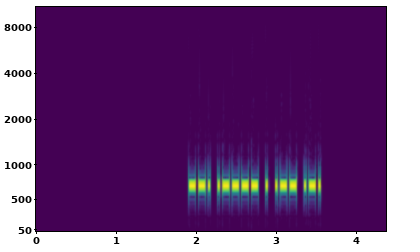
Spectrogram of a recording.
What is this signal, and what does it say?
Morse code, heard as a keyed tone, about 40 wpm, 700 Hz. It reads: G1EWR
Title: DXCC-100 Call Signs - 5 Characters - 40wpm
